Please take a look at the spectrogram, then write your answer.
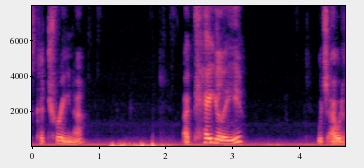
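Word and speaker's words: Caitriona: c-a-i-t was Kate and c-a-i-t-r-i-o-n-a was Katrina akali which I would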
